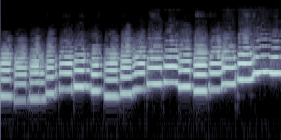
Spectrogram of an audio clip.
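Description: Solo silver trumpet playing a quick scale-like run of separate notes that step up and down, climbing higher near the end.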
